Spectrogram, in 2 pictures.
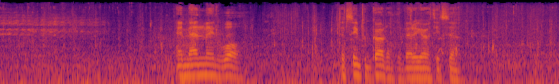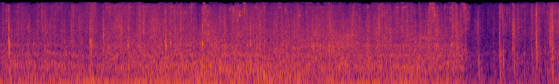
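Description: Horses' hooves thud on dry ground.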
